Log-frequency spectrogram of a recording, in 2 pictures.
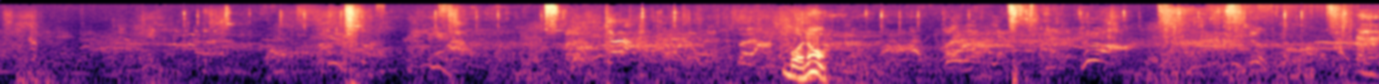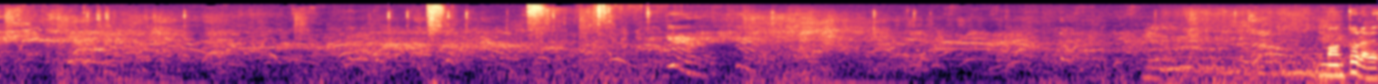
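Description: Blades clash and strike again and again in a fierce fight.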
